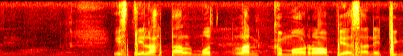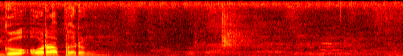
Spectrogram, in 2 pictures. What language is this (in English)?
Javanese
